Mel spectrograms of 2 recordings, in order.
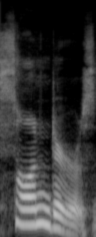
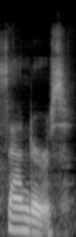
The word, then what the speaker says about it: Saunders: It's Saunders, not Sanders. So it's Richard Saunders.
